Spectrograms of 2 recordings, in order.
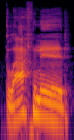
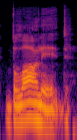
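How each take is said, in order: First: The 'th' sound is pronounced. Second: The 'th' sound is silent. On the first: The speaker calls it wrong. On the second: The speaker calls it right.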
